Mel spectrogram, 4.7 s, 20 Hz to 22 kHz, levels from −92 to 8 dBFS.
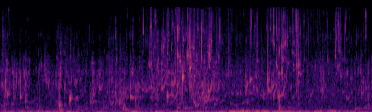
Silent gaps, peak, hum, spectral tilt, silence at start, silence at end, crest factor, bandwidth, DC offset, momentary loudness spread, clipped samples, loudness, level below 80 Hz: none; -16 dBFS; none; -1.5 dB/octave; 0 s; 0 s; 28 dB; 17 kHz; under 0.1%; 16 LU; under 0.1%; -44 LUFS; -48 dBFS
